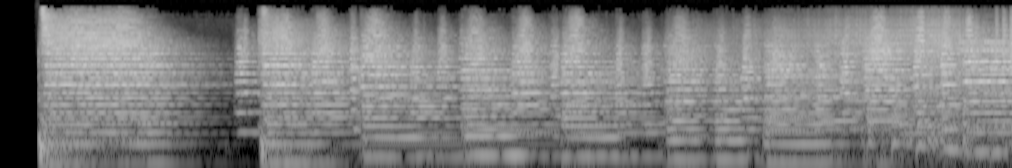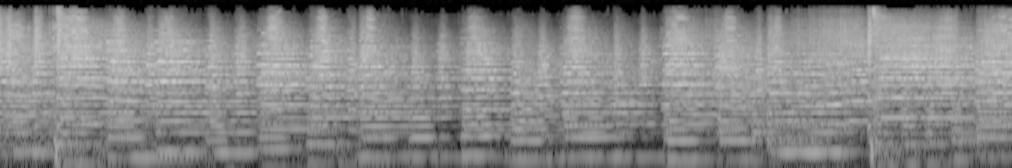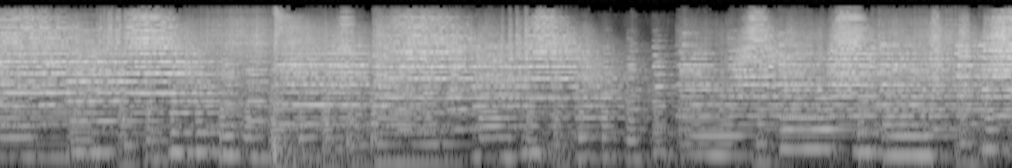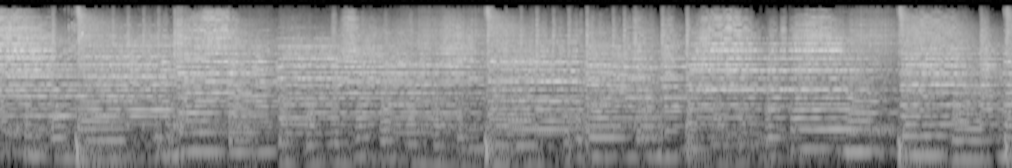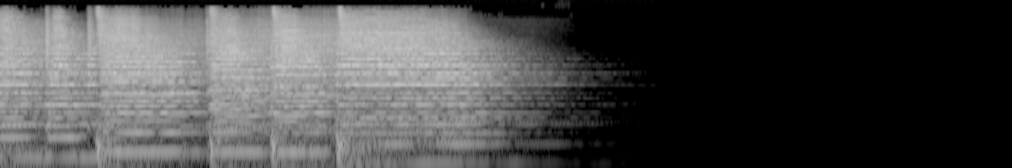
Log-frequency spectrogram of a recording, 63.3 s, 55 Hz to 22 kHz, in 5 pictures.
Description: Selbst mit Hilfe vergeteilter deutscher Texte wird nur widerwillig mitgesungen.
nationalhymne.mp3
